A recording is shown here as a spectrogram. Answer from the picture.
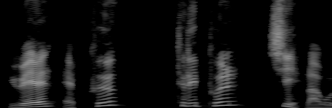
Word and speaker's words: UNFCCC: C가 3번 반복되다 보니까 UNF 트리플 C라고 이렇게 또 이야기도 하고요.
